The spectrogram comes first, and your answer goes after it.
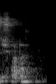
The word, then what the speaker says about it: Chada: And did I pronounce it wrong? Is it Chada? And- It's Chada.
